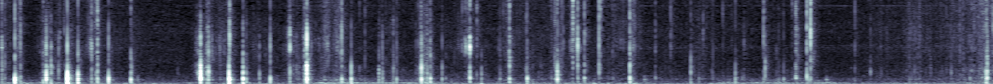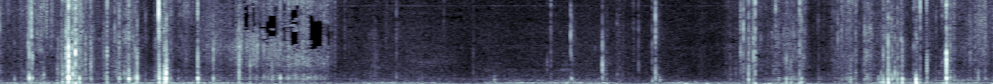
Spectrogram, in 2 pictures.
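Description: A clear plastic zip bag with a green microfiber cloth inside is held edge-on between the palms while fingertips squeeze and rub it. The plastic crinkles and crackles in dense, sharp bursts with bright hiss, rising to a louder flurry around the middle before settling back into steady crinkling.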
